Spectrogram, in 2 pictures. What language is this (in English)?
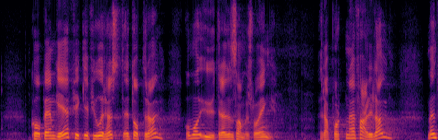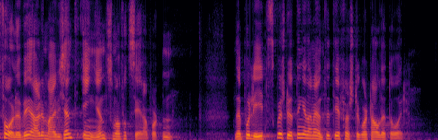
Norwegian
